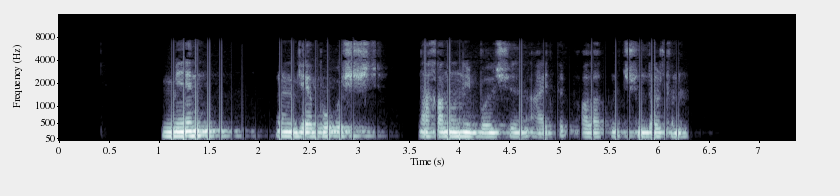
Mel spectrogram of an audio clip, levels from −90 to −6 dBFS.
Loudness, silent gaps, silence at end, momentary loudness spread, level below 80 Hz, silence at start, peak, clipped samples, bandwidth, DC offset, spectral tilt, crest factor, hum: -20 LUFS; 3.48-3.55 s; 1.1 s; 14 LU; -46 dBFS; 1.05 s; -2 dBFS; under 0.1%; 7.4 kHz; under 0.1%; -7 dB/octave; 18 dB; none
